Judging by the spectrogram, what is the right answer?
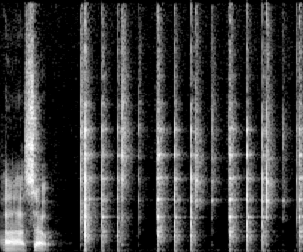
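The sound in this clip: A flam tap drum rudiment played with both hands follows a brief spoken word, as a steady run of many crisp drum strokes, with accented hits falling between lighter taps in an even, rolling rhythm.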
